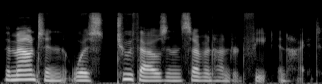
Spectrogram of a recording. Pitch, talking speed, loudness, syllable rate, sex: 185 Hz, 185 wpm, -19 LUFS, 4.8 syllables/s, female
